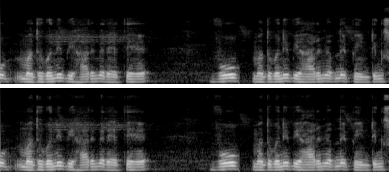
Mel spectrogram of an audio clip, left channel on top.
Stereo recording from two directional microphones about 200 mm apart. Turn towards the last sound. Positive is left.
turn(degrees=20)  # may be behind; listen again after turning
